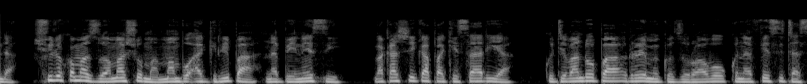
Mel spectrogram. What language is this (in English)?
Shona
